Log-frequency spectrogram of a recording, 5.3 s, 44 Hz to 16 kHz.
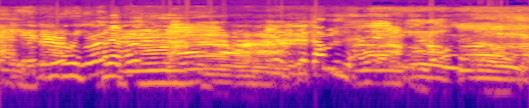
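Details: Sahiwal bull calves at a cattle market where a farmer from Chittagong, Bangladesh, buys them, recorded 23 May 2025; drawn-out, wavering low moos overlap with steady voices of people bargaining nearby.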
